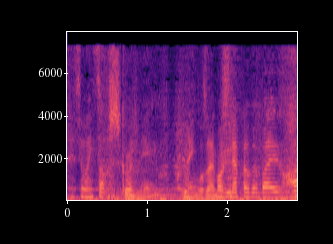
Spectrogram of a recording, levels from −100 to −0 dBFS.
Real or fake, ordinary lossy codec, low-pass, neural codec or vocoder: fake; none; none; codec, 16 kHz, 1.1 kbps, Voila-Tokenizer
